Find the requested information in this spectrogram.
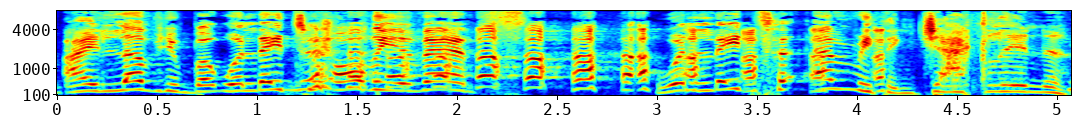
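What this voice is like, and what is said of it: Affected put-on French accent. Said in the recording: “Why do I have a French accent? ... It's very affected.”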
